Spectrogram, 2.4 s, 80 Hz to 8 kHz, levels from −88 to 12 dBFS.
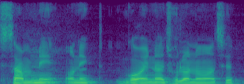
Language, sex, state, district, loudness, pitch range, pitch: Bengali, male, West Bengal, Alipurduar, -19 LUFS, 105-115 Hz, 110 Hz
